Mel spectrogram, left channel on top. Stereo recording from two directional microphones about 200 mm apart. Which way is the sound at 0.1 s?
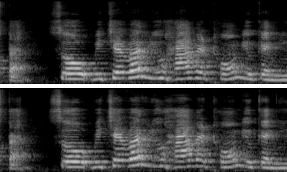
15° left (ahead or behind).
